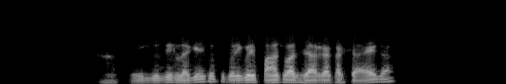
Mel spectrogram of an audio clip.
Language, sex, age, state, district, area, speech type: Hindi, male, 60+, Uttar Pradesh, Sitapur, rural, conversation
